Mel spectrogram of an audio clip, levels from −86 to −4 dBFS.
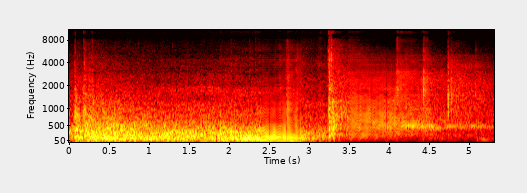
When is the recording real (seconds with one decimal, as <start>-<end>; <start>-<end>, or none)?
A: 0.0-2.4; 2.9-3.5; 4.5-5.3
